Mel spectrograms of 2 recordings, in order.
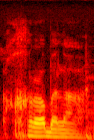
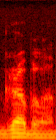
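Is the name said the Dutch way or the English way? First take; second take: Dutch; English. First: Throaty G at the back and rolled R sounds. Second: Plain English sounds, no throaty G or rolled R. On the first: It is the real, original pronunciation. "Get the, the back of the throat going and roll the R's for the, the Dutch way of doing it" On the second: It is easier for English speakers to say. "Here in Britain you call it Grobbelaar because it's easier for the English pronunciation"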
